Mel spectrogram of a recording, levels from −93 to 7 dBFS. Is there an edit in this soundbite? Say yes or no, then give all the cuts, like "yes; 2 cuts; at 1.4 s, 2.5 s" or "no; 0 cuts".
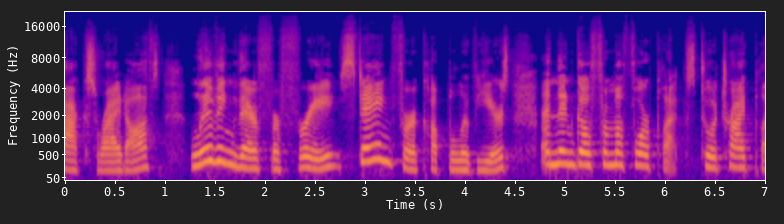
no; 0 cuts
